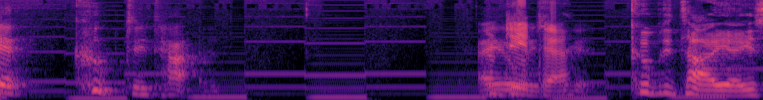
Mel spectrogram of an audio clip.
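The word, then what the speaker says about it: coup d'état: Coup d'etat, yeah, you said it right.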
